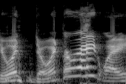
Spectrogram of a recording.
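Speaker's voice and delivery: very loud, high, crow-like squawk. Repeating the quote after a parrot remark: imitating Armin as a crow. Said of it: "He's more of a crow".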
